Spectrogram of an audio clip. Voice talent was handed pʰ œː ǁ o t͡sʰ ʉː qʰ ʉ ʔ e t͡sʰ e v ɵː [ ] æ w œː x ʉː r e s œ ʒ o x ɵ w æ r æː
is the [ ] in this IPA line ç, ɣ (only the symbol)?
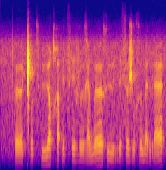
ɣ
